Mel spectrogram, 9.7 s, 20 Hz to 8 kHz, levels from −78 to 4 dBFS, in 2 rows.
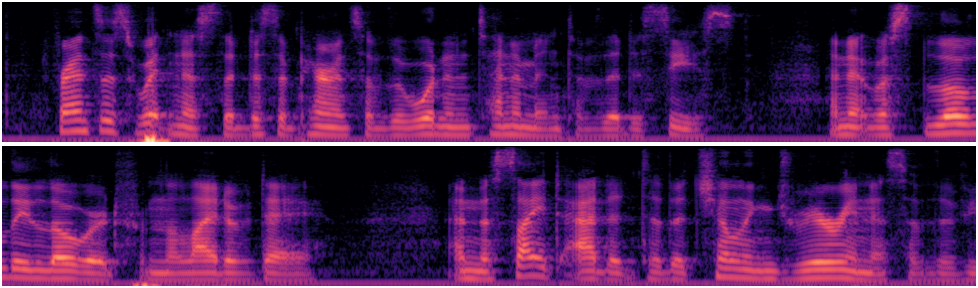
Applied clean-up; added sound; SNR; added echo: none; none; none; none.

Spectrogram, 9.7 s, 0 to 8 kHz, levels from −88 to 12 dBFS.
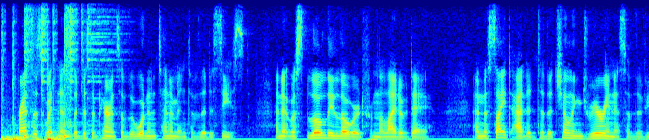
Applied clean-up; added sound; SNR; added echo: none; Bass drum / Snare drum; 3 dB; none.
